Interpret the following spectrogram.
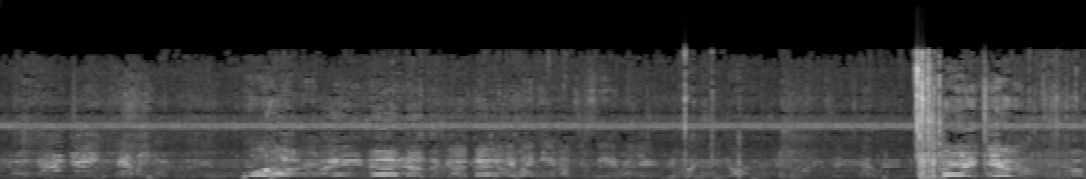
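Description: Voices calling and talking, words not made out, with a single sudden loud knock near the end.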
